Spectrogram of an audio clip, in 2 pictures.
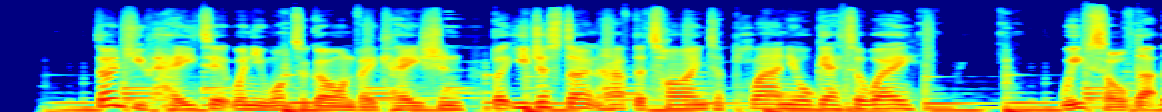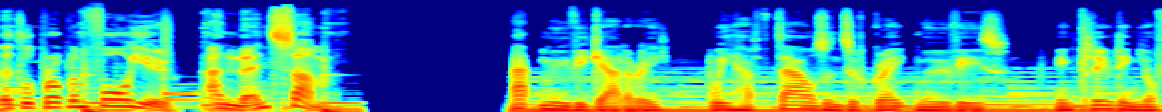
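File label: English UK male commercial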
